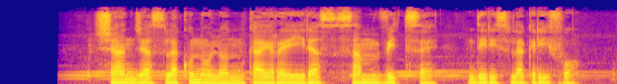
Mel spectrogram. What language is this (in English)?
Esperanto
